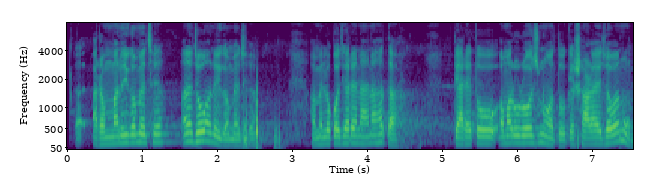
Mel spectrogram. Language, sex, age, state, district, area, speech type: Gujarati, male, 18-30, Gujarat, Rajkot, rural, spontaneous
